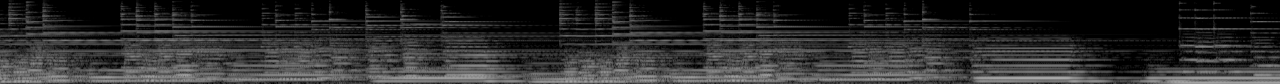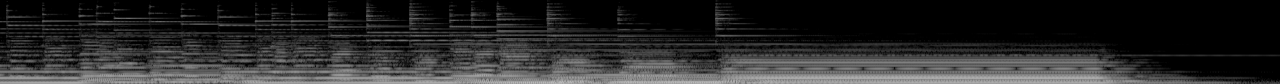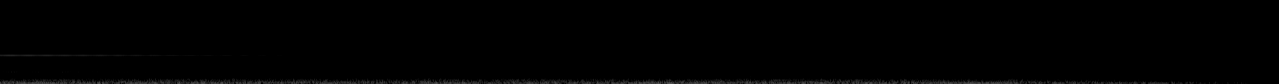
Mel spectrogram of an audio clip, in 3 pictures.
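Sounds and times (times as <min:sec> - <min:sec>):
organist playing a trumpet tune: 0:00.0 - 0:24.6.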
